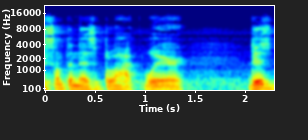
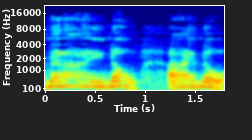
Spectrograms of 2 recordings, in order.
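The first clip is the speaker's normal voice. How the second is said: pleading; 11 semitones higher than usual. Retold or imitated. Friend pleads innocence in yard.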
